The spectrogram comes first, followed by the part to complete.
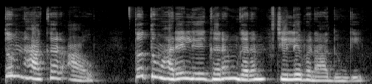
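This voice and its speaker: A woman voicing a selfless, soft-hearted elderly mother-in-law in a family story, with an accommodating, soothing manner. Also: a little high, very animated, moderate pace. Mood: gentle, accommodating.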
